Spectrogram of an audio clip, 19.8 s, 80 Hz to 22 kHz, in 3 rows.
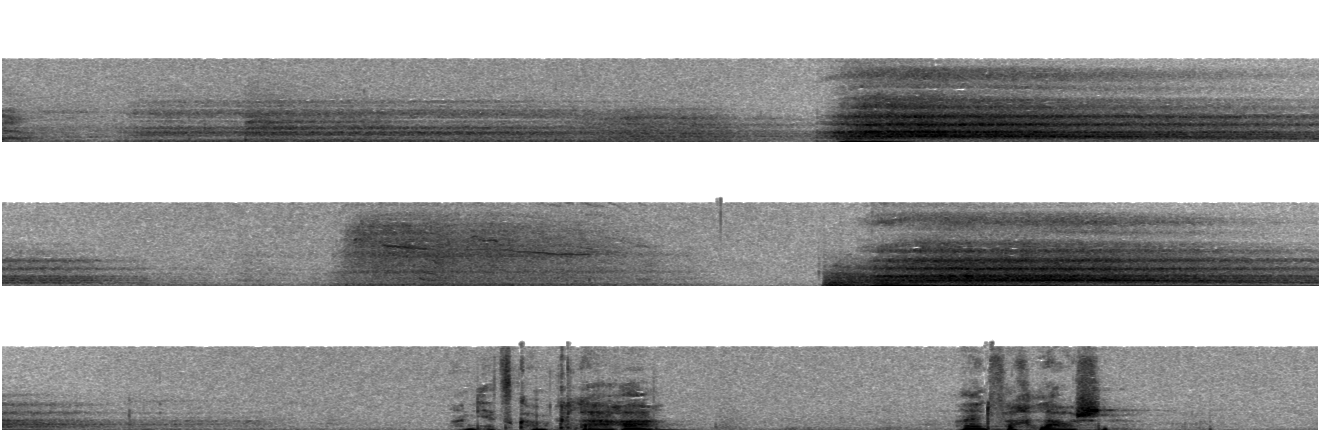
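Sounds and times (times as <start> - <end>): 
deep breaths in through nose, out through mouth: 0.0 - 14.6
speech: 18.0 - 18.8.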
